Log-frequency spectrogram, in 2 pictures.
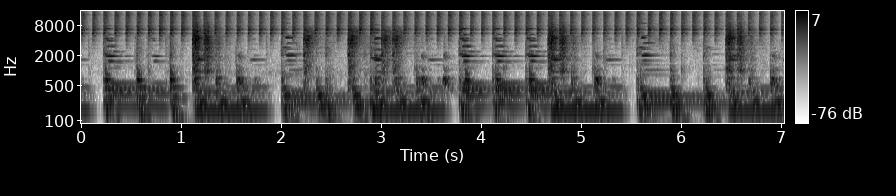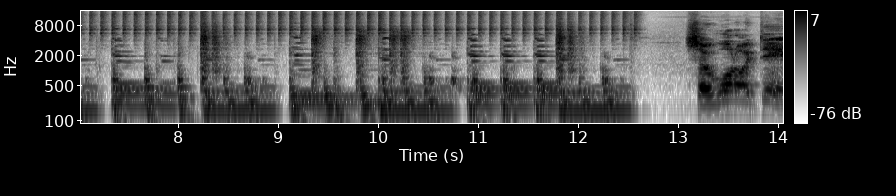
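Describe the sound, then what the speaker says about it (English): A plain FM synth with no presets plays a repeating grime riff of punchy, harmonically rich stabs and sustained bass notes in a steady bar-by-bar loop, loud and dry, ending with a brief different flourish. "This is just the FM synth, no presets or anything on it, just bog standard."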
